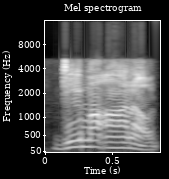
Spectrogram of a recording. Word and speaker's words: Dimaano: how do you say your last name diano dimaano don't worry Paul's got your microphone already on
